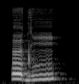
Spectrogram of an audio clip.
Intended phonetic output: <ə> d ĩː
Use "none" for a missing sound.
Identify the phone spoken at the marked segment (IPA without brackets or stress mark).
ə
